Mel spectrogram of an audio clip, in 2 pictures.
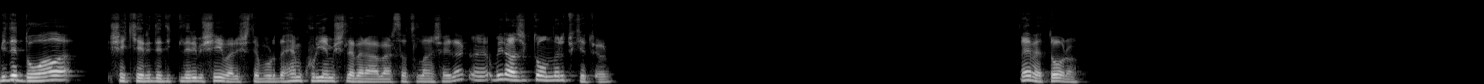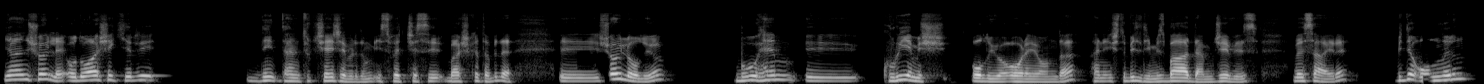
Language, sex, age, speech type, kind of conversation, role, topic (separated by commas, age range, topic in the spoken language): Turkish, male, 30-34, conversation, advice, user, Sağlıksız beslenme ve hareketsizlik alışkanlıklarımı neden kıramıyorum?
